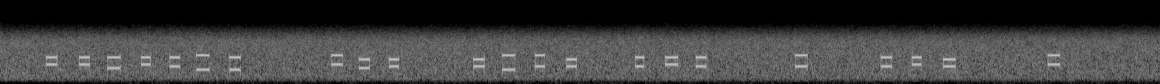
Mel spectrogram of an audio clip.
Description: DTMF, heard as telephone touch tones, dialled by hand, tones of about 110 ms, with phone line noise. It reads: 0050832 #47 7397 808 9 807 #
